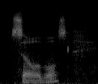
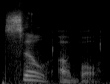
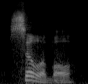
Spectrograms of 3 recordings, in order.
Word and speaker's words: syllable: have made a mistake syllable not syllable or syllable but syllable that emphasis right here on that first syllable makes a beat beat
